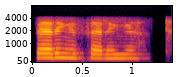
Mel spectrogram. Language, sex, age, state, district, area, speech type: Tamil, female, 30-45, Tamil Nadu, Tirupattur, rural, conversation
